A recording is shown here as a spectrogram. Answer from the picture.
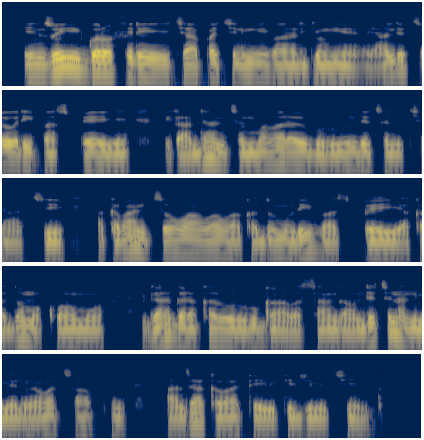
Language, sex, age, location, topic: Kinyarwanda, male, 18-24, Kigali, finance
